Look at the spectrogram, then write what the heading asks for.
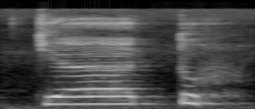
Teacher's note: Dalam tataran kata, silaba pertama pada kata jatuh diucapkan pada panjang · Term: durasi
